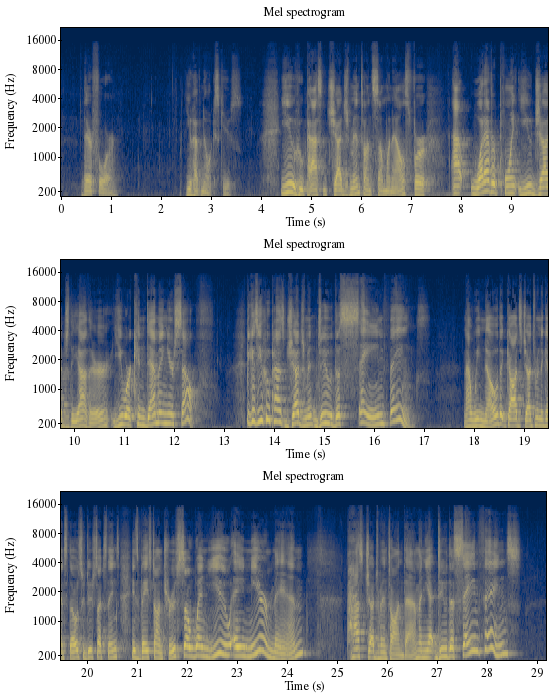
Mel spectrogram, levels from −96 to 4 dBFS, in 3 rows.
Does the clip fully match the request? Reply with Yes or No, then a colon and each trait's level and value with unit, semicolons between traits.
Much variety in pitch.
Yes: wide, 7.8 semitones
